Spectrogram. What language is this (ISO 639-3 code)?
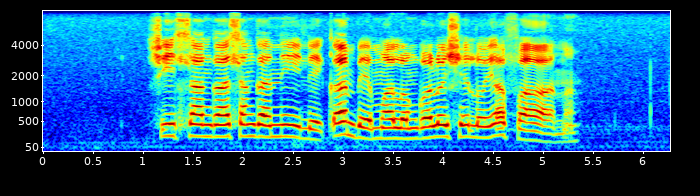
tso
